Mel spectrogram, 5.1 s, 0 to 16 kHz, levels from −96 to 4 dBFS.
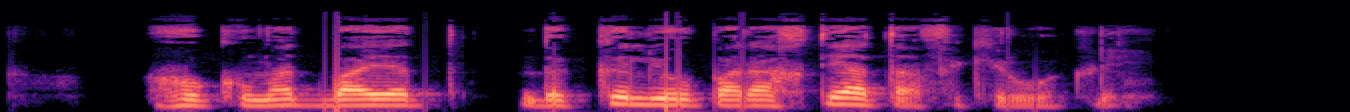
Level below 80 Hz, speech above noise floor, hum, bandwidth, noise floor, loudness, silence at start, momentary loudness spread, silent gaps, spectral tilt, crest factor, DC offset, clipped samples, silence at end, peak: -52 dBFS; over 73 dB; none; 9.4 kHz; under -90 dBFS; -17 LUFS; 0.6 s; 17 LU; 1.85-1.95 s; -5.5 dB/octave; 18 dB; under 0.1%; under 0.1%; 0.85 s; 0 dBFS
